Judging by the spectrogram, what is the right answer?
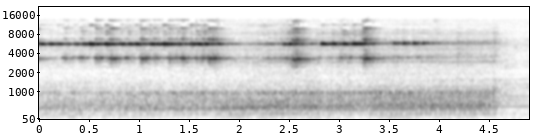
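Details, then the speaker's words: Electrolux washing machine that makes a strange noise and won't spin: a loud, rough ringing drone while the motor pulls the drum, easing as soon as it stops pulling; worn motor bearings. "vocês perceberam que ela inicia com um barulho esquisito muito forte e depois ela elimina aquele barulho deixa rodando ao sexto quando o motor não está puxando"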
